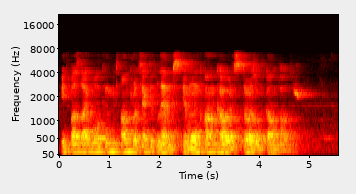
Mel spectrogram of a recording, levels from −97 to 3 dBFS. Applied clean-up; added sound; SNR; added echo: none; none; none; reverberation time 0.9 s.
